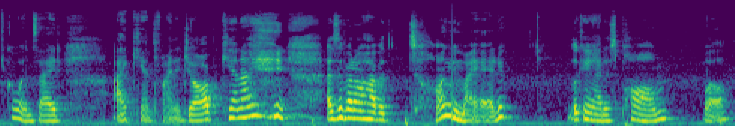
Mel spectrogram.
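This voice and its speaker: A woman's voice: mid-range voice, creaky, a little mellow, rough recording. A woman playing a cheeky, rambling young male servant clown in an audiobook drama, often breaking off mid-thought.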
